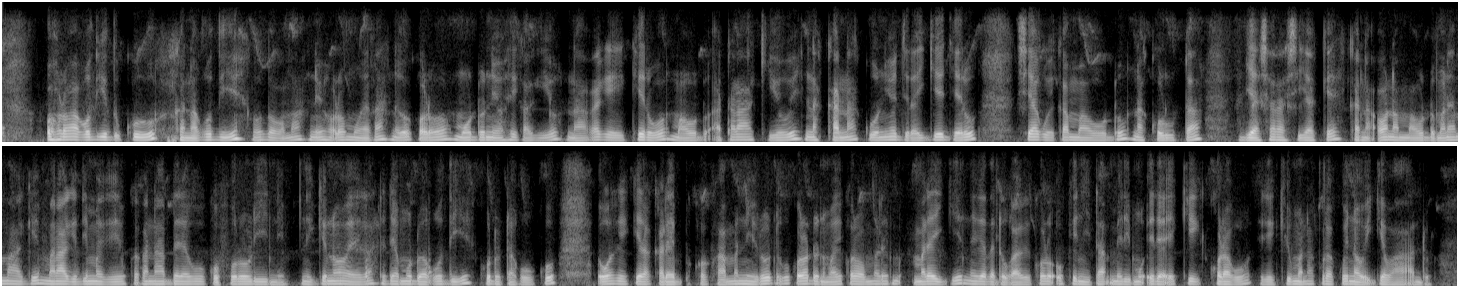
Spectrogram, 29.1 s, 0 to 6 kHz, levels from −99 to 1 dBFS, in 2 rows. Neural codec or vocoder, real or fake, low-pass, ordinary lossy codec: none; real; 5.4 kHz; Opus, 32 kbps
